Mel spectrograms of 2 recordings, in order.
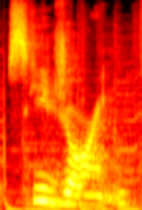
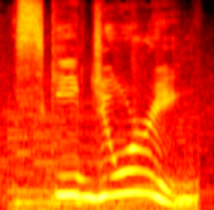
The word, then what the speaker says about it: skijoring: ski jewelry ski drawing three syllables with stress on either the first or second syllable the narrator put stress on the second syllable here Jor ski drawing the man being interviewed put stress on the first syllable ski ski drawing is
